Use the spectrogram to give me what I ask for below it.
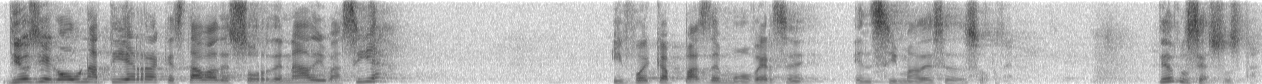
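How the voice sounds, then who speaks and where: A middle-aged Mexican pastor preaching a sermon, swinging between shouts and hushed passages. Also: male voice, sits high, big-room sound. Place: church hall.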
